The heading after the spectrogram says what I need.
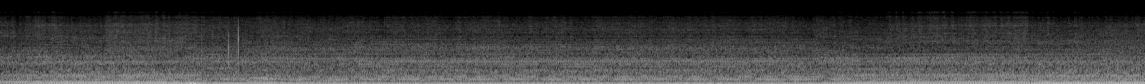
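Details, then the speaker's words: AC unit with condenser fan wire disconnected to test head pressure. The compressor keeps running with a steady low hum instead of stopping, and high head pressure is not produced; the fan speeds up when powered. Suspected compressor fault. "That's going to turn off the condenser fan motor. And we're going to watch head pressure. It should be able to produce a high head pressure. All right. How is that still running? Huh? Whoa. That's not supposed to be"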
